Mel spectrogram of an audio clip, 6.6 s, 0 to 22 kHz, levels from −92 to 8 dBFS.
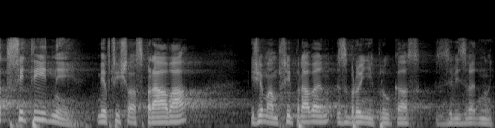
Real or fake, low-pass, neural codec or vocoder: real; 7.2 kHz; none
